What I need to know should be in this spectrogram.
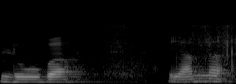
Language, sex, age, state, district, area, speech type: Manipuri, male, 45-60, Manipur, Thoubal, rural, spontaneous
